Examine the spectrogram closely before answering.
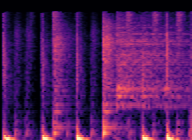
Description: midi file fills funk fills funk fill

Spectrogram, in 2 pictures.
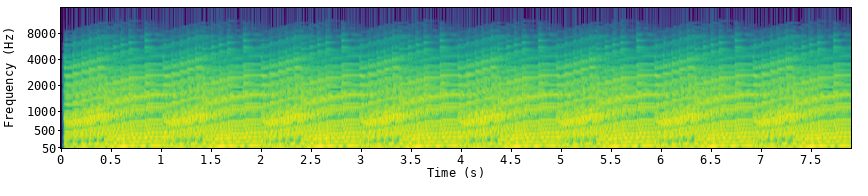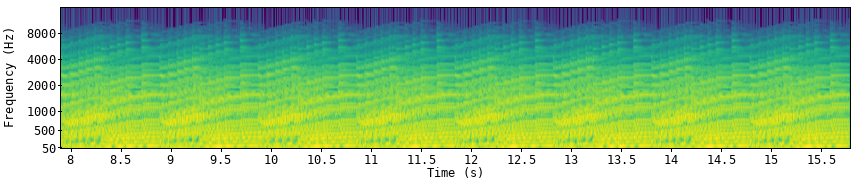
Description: vocal planet super fill, midi

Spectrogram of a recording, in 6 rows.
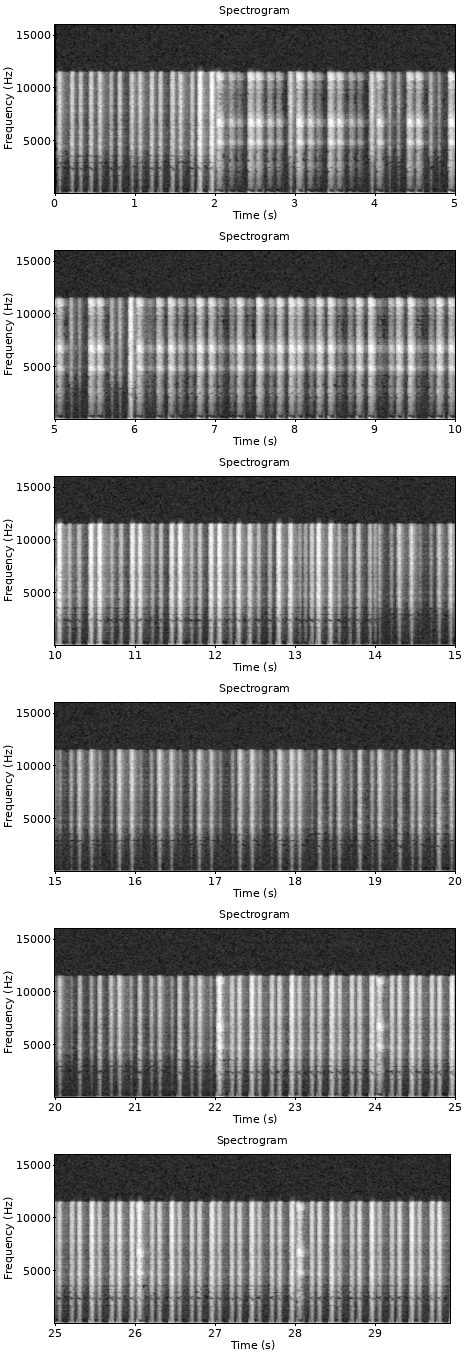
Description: midi drums percussion; Midi Vol 4

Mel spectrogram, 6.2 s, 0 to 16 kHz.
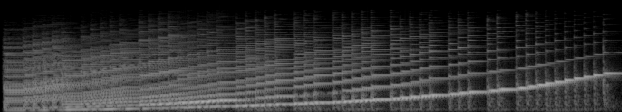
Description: breakbeat midi files 140 170 bpm 155; Stylus; spasm

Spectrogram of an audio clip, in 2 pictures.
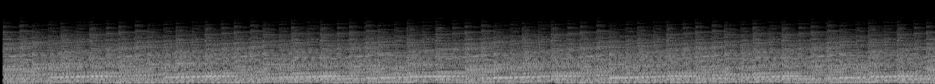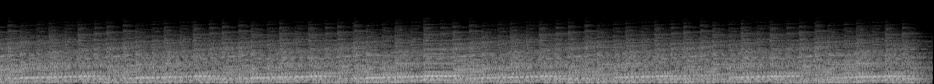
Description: retro funk; the gang

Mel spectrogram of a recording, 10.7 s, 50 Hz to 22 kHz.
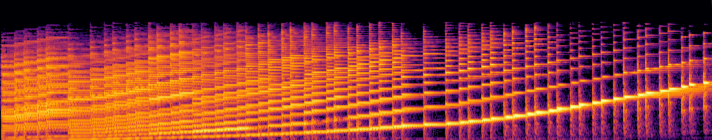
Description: breakbeat 090 bpm; Stylus; Nu Skool

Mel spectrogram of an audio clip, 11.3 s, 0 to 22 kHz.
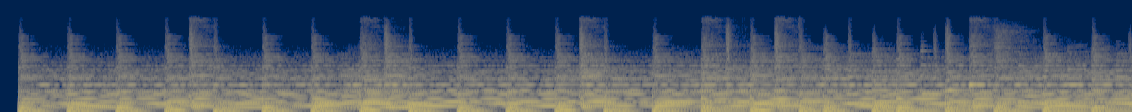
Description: psr9000 tango, midi

